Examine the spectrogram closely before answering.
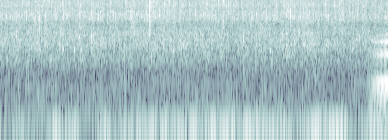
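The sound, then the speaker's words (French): Glacial meltwater from the melting Okjökull glacier flows in a small stream as a steady, even wash of rushing, trickling water, constant throughout. “Voilà, un petit ruisseau surgit. C'est de l'eau de glacier. Ce qui reste du glacier Oukjokul qui est en train de fondre et de dévaler la pente.”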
